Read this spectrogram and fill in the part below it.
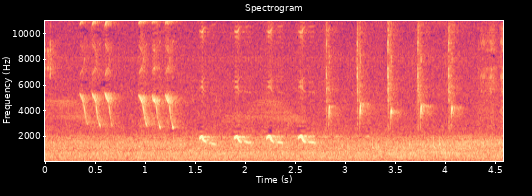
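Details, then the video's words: Nightingale song used to tutor cage birds: quick high trilled notes, then four loud slurred whistles about every half second, followed by repeated sharp high chips, with background hiss. "Masteran tembakan Nightingale"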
